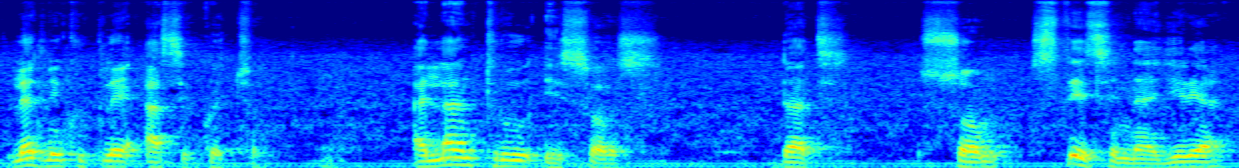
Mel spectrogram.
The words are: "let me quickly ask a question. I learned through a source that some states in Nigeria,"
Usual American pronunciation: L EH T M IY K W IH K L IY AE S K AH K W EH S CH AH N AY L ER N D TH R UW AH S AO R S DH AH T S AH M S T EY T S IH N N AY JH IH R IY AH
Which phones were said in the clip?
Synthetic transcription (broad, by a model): L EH T M IY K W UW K L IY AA S AH K W EH S CH AH N AY L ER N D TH R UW AH S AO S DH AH T S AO M S T EY T S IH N N AY JH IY R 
